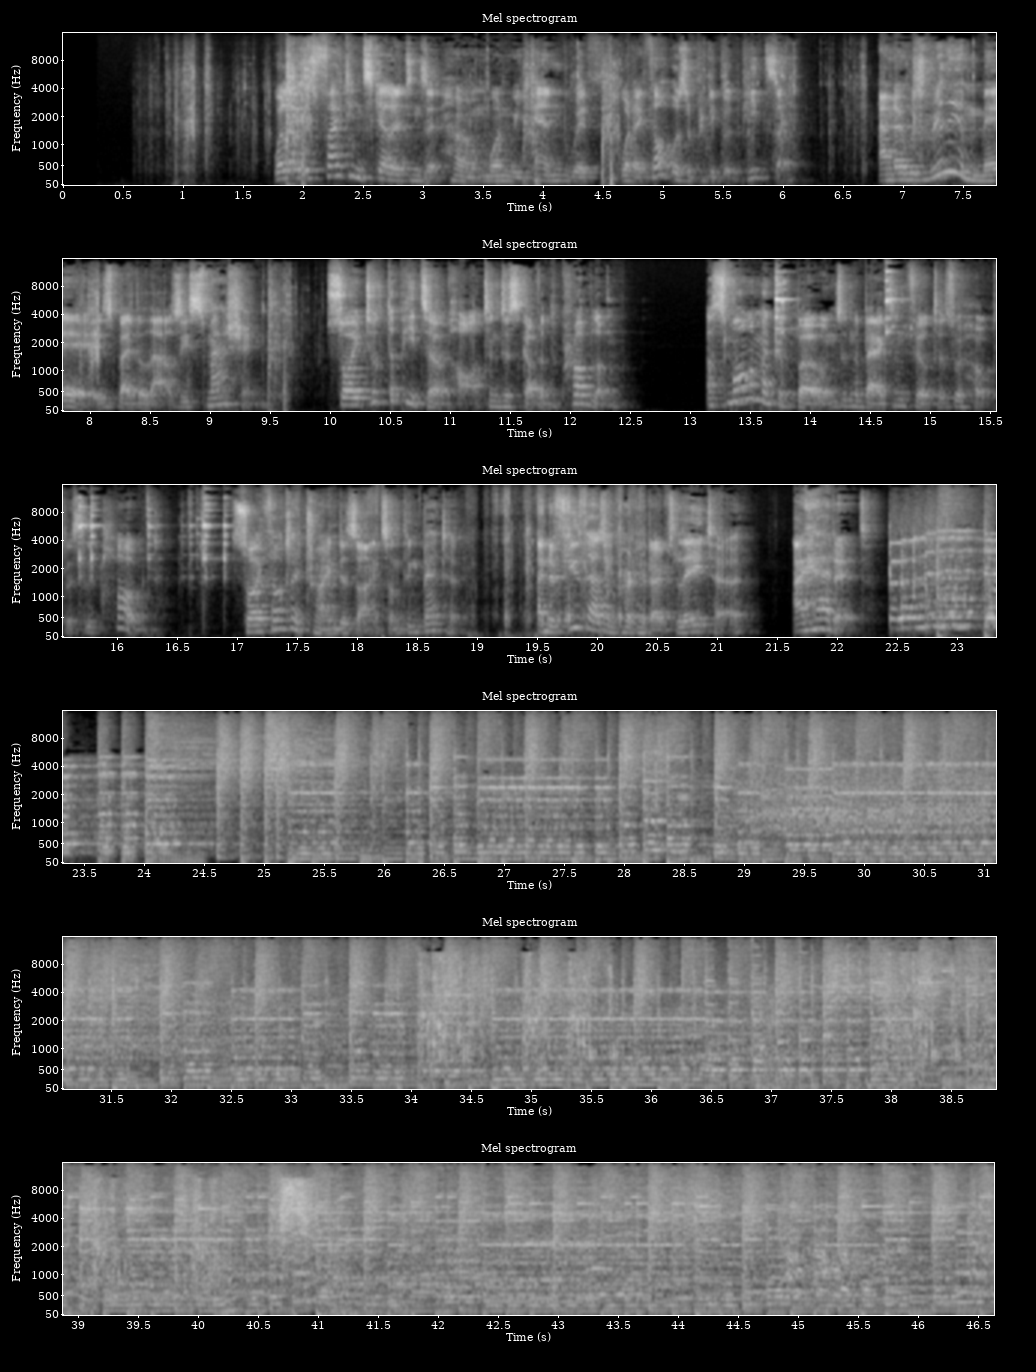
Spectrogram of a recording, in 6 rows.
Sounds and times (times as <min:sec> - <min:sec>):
Speech: 0:01.8 - 0:06.2, 0:06.8 - 0:12.5, 0:13.1 - 0:16.4, 0:17.0 - 0:22.4.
